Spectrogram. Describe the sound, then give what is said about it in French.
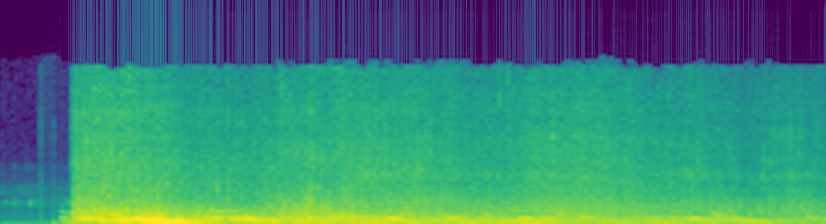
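Waves lap and wash steadily on a beach at the Anse de Pampin, a small commune near La Rochelle, Charente-Maritime, France, facing the Île de Ré bridge, after a brief silence; a continuous rushing sound with a faint steady hum beneath it and no voices. “Hmm, on est face au pont de l'île de Ré, face à l'île de Ré sur la plage de Galais.”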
